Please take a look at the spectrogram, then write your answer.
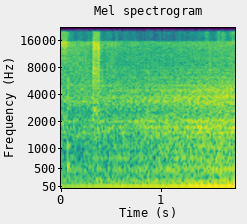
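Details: Crash-damaged Mercedes-AMG A45 S being rebuilt, first start after software flash (sensor rotor adaptation fault code pending): deep low rumble swells then settles into a steady run; engine starts and runs normally.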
